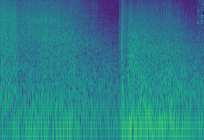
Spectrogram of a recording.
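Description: Weapons fire in the Roguepoint video game: a dense, continuous rumbling roar, with a sharp blast about halfway through, after which the barrage grows louder and heavier.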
